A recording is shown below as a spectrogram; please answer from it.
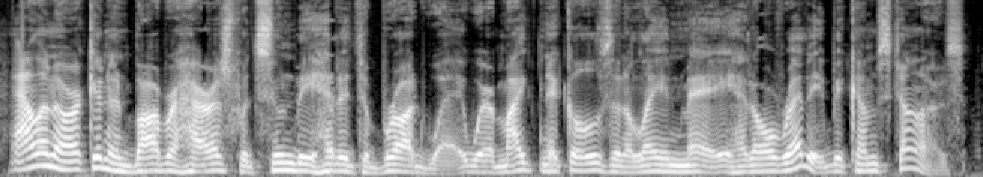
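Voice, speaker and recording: An older man giving scripted narration in a measured way. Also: medium pitch, a bit bright, no echo, studio quality.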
